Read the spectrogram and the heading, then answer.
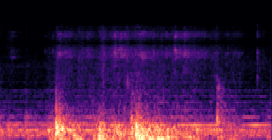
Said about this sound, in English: He's immediately rushed by footsteps running towards him. But when he turns, there's no one there.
